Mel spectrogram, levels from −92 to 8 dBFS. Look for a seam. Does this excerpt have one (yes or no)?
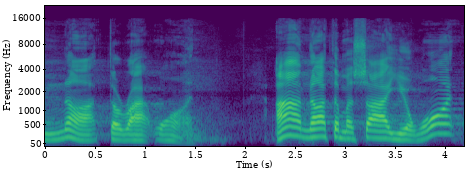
no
